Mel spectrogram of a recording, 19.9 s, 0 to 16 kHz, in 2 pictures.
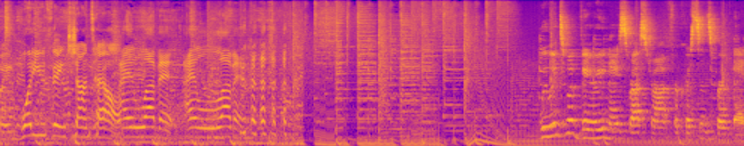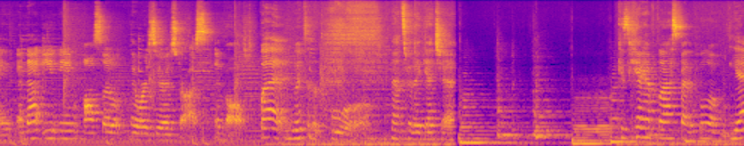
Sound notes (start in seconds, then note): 2.8 laughs; 4.5 upbeat music; 16.1 playful music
